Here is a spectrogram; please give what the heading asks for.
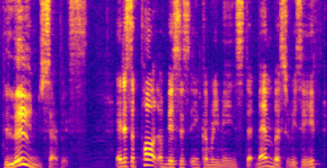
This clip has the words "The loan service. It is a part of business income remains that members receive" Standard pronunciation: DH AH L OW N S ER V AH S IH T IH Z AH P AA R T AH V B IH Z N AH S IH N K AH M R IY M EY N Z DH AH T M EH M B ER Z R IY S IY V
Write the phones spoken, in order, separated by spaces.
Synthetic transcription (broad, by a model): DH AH L OW N S ER V AH S IH T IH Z AH P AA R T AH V B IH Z N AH S IH N K AH M R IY M EY N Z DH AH T M EH M B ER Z R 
